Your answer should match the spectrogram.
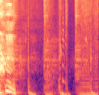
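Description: A fit of harsh, raspy coughing after inhaling habanero powder: four or five rough bursts in quick, uneven succession, fairly loud, with throat-clearing grit between them and no speech.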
